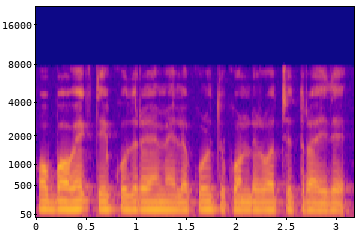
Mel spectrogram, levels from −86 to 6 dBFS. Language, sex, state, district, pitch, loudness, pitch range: Kannada, male, Karnataka, Koppal, 110 Hz, -16 LUFS, 105-110 Hz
